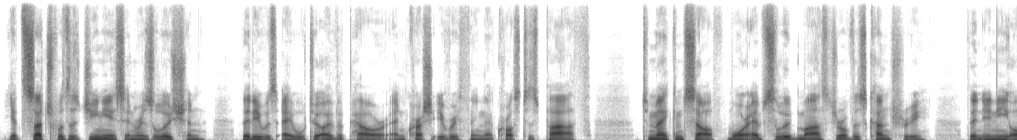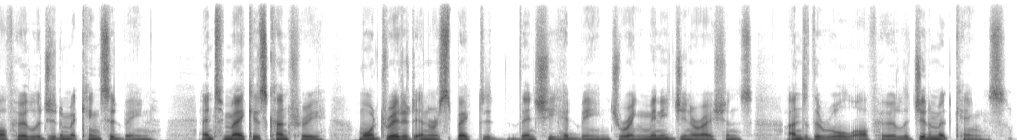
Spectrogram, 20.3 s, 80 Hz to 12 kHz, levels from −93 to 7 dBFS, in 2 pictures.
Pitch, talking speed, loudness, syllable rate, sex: 100 Hz, 175 wpm, -22 LUFS, 5.5 syllables/s, male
